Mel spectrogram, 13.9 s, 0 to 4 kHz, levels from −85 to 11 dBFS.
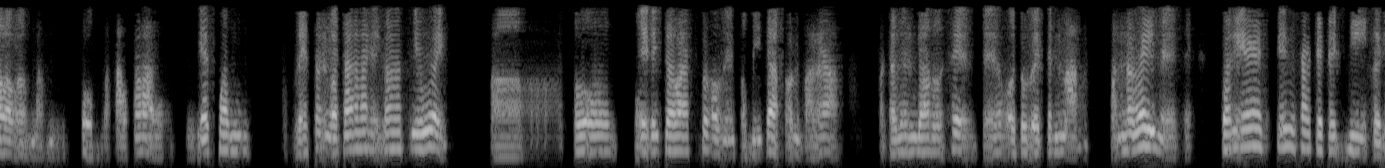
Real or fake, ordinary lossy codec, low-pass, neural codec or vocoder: fake; MP3, 24 kbps; 3.6 kHz; codec, 16 kHz, 0.5 kbps, FreqCodec, smaller model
